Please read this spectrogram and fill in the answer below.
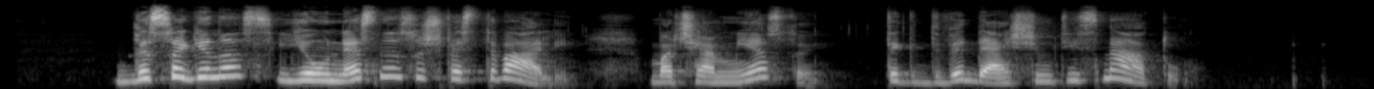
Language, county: Lithuanian, Vilnius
